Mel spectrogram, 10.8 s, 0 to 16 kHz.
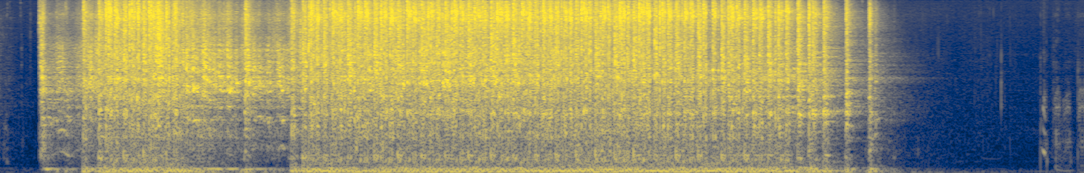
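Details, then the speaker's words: Non-running US-import GMC Vandura V8 van with fuel poured into the carburettor: it catches and roars unevenly for about eight seconds, then dies, running only on the poured fuel. Suspect no fuel supply from the tank. "I'm assuming it's getting no fuel from the tank"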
